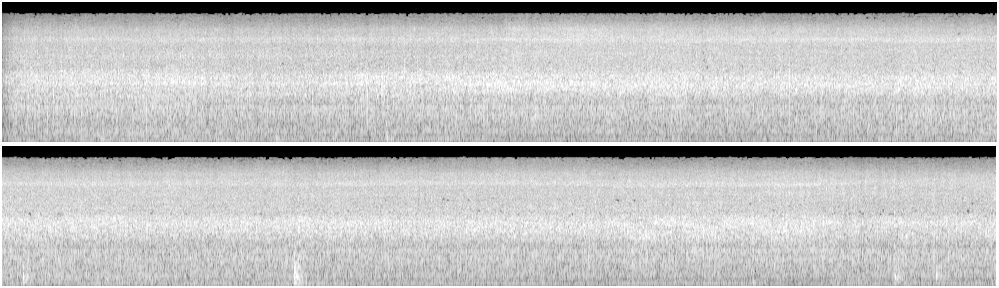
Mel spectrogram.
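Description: Sausage patties sizzling steadily as they fry in a nonstick frying pan, with a few faint knocks as a plastic slotted spatula touches the pan.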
